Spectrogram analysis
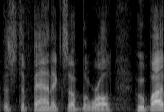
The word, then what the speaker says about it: Stefanik: The same types of people like the Stefaniks of the world, who, by the way, Donald Trump called Stepanik, doesn't even know how to pronounce her name.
